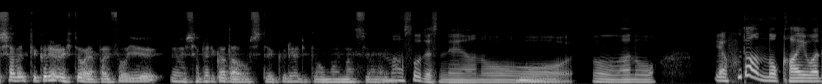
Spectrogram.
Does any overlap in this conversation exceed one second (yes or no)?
no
